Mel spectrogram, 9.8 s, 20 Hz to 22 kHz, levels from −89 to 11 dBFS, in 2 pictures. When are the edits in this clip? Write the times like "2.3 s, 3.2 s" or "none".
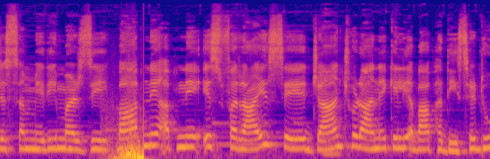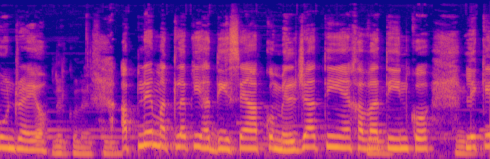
1.2 s

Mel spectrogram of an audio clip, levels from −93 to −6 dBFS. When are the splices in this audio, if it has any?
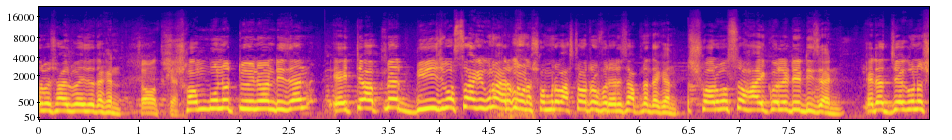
2.8 s, 6.5 s

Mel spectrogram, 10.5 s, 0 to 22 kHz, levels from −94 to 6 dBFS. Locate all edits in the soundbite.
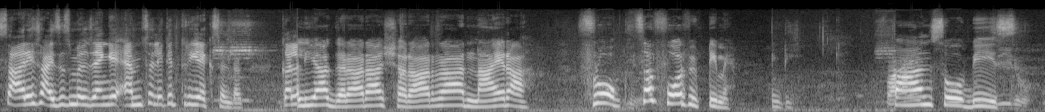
3.0 s, 7.8 s

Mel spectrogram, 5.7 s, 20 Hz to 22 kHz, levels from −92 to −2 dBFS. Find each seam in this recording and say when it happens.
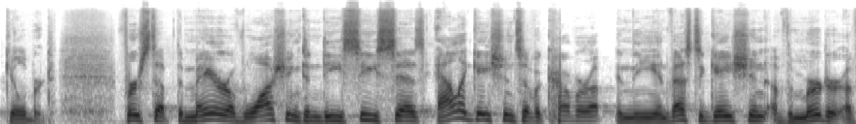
3.3 s

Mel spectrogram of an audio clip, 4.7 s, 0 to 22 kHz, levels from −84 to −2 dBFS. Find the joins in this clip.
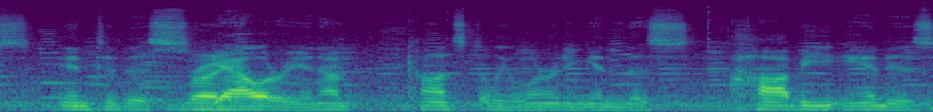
1.9 s, 3.7 s

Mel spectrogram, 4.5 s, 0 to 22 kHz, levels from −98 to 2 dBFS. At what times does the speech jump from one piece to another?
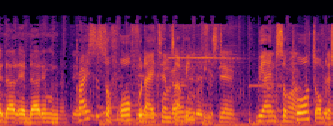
none

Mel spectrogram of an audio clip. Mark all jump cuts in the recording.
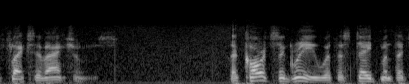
2.4 s

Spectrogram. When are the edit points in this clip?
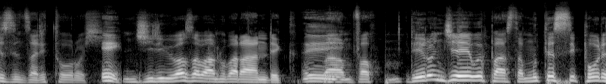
1.3 s, 3.9 s

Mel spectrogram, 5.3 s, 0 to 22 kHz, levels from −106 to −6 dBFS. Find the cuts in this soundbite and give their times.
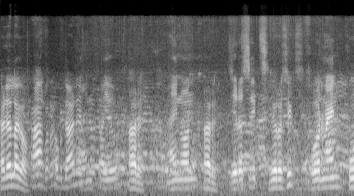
1.2 s

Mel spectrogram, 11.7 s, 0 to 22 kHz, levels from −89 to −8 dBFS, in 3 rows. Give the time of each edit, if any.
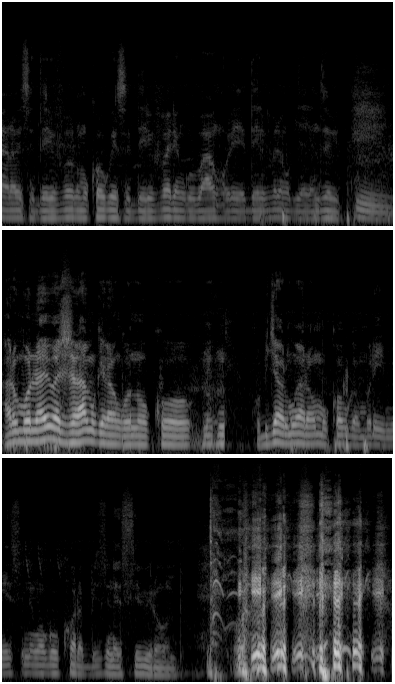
6.1 s

